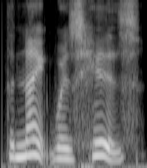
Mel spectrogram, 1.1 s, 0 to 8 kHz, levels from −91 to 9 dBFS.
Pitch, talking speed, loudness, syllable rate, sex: 200 Hz, 215 wpm, -15 LUFS, 3.9 syllables/s, female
